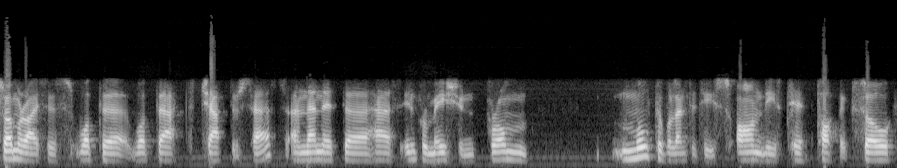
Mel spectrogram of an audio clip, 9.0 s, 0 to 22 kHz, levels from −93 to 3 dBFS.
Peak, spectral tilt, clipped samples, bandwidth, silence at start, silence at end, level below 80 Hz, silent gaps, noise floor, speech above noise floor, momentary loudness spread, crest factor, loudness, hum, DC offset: 0 dBFS; -6.5 dB/octave; under 0.1%; 9.8 kHz; 0 s; 0.05 s; -60 dBFS; none; -57 dBFS; 41 dB; 9 LU; 16 dB; -17 LUFS; none; under 0.1%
